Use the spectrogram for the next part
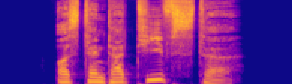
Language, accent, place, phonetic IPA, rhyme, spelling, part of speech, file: German, Germany, Berlin, [ɔstɛntaˈtiːfstə], -iːfstə, ostentativste, adjective, De-ostentativste.ogg
- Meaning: inflection of ostentativ: 1. strong/mixed nominative/accusative feminine singular superlative degree 2. strong nominative/accusative plural superlative degree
